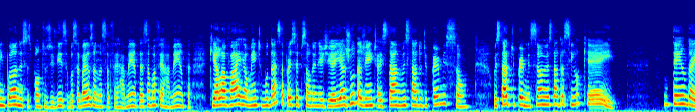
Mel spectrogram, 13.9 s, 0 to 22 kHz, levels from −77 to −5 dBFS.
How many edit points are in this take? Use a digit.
0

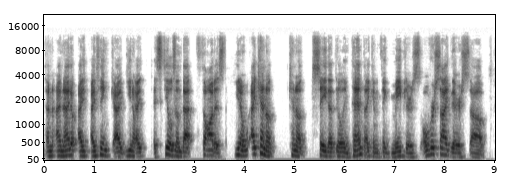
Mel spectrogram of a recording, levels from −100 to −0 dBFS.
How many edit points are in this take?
7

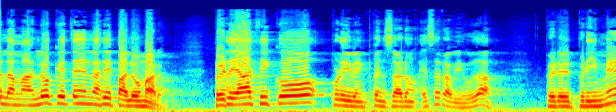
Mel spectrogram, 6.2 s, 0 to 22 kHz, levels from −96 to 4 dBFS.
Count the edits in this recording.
5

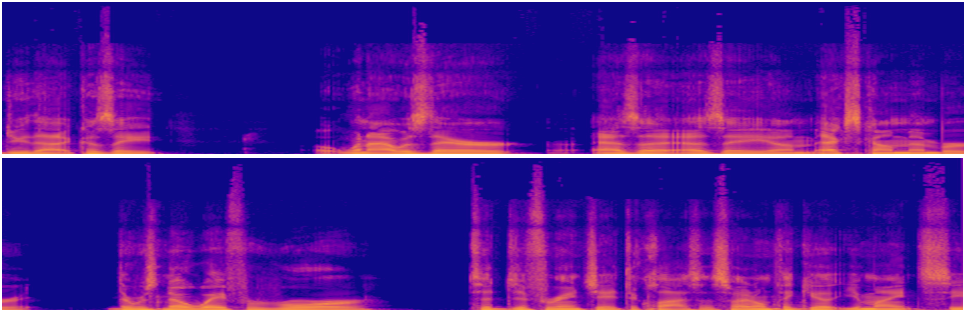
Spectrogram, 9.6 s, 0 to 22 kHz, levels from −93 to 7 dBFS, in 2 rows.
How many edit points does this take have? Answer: 0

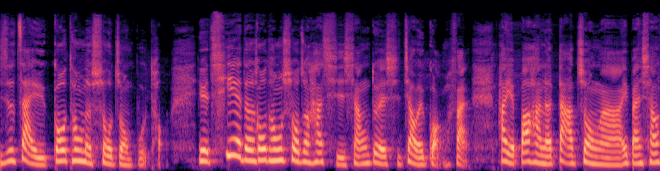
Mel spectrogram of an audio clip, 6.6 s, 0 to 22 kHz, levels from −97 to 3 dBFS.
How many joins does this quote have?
0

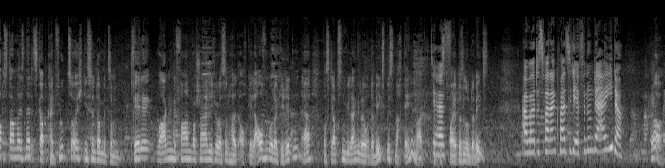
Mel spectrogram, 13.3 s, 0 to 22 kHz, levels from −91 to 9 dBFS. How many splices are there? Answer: 0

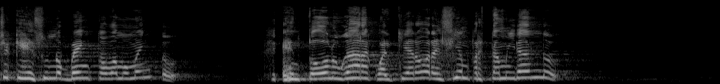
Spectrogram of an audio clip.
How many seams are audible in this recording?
0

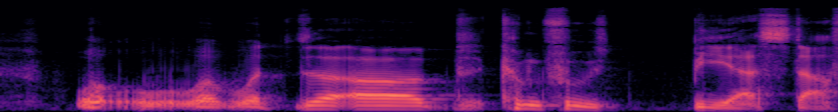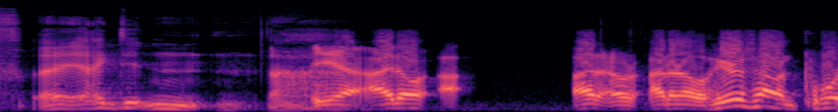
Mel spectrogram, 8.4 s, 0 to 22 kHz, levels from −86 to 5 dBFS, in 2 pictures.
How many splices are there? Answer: 1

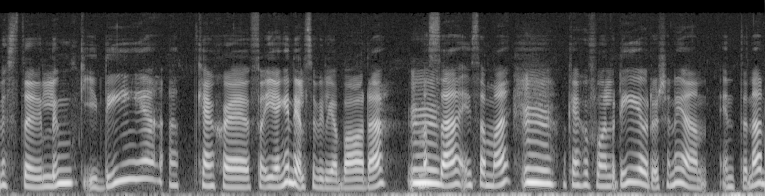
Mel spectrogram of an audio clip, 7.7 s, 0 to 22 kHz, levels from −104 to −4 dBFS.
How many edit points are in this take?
2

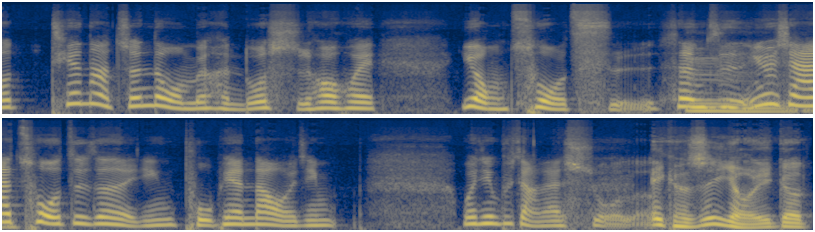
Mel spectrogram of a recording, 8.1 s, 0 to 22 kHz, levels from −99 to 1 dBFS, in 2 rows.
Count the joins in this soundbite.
0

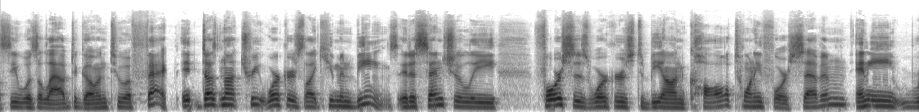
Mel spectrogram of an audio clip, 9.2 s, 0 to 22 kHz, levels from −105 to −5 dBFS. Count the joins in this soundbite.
0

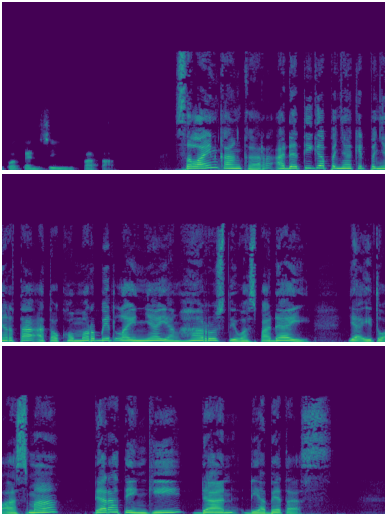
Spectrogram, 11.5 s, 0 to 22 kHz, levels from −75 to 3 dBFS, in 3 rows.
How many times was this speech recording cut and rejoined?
0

